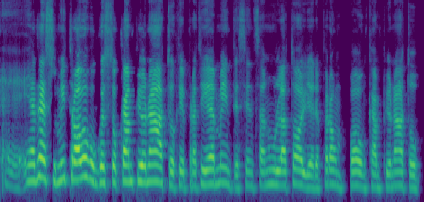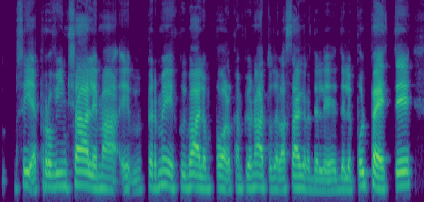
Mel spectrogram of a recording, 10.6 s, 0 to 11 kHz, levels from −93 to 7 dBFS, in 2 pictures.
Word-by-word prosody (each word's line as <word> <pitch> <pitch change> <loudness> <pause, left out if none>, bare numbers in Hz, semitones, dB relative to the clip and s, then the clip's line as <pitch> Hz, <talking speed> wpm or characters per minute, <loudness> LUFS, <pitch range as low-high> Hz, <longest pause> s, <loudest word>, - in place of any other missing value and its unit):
Eh, 185 -5 -12
e 245 - -3
adesso 270 -1 +5
mi 260 +3 -1
trovo 265 +2 +9
co' 250 -5 +2
questo 230 +1 +1
campionato 240 -3 +4
che 185 +1 -5
praticamente, 200 -1 -1
senza 185 +1 -8
nulla 190 -1 0
togliere, 175 -6 -1
però 200 +4 -2
un 165 -4 -12
po' 185 +2 0
un 175 - -5
campionato 170 +1 -4 0.2
sì 165 +4 -4
è - - -2
provinciale, 180 0 -1
ma, 150 -1 -5
ehm, 130 +3 -10
per 170 0 -6
me 195 -2 -3
equivale 165 0 -2
un 150 - -13
po' 160 0 -4
al - - -4
campionato 155 0 -6
della 140 -1 -5
sagra 160 -1 -2
delle 130 -1 -7
delle 145 0 -6
polpette 180 +1 +2
180 Hz, 200 wpm, -22 LUFS, 160-200 Hz, 0.2 s, trovo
